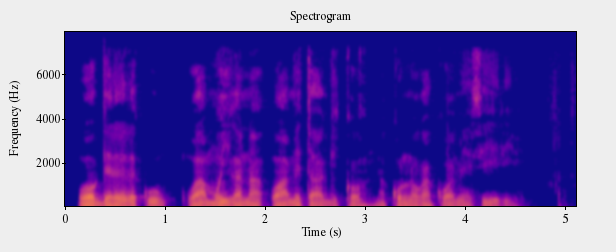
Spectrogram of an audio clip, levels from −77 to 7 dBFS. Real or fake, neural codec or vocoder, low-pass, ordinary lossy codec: real; none; 7.2 kHz; AAC, 32 kbps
